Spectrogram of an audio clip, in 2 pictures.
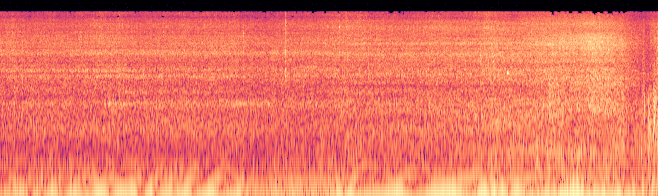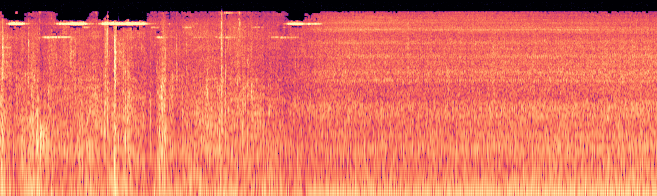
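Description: Lifted Jeep Cherokee's engine running, its pitch shifting up and down as it moves along the trail. About halfway through come several knocks and clicks. The engine then settles into a steady idle.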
